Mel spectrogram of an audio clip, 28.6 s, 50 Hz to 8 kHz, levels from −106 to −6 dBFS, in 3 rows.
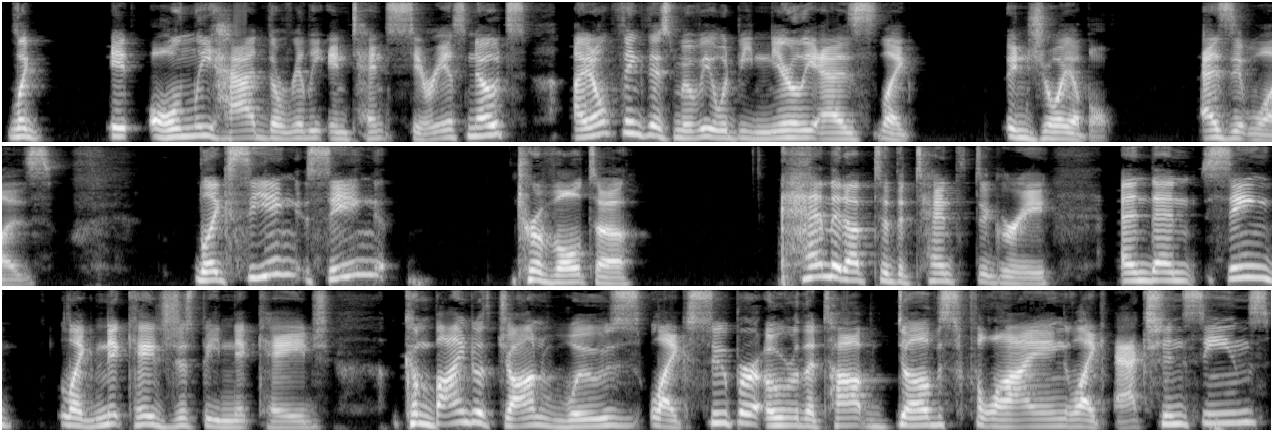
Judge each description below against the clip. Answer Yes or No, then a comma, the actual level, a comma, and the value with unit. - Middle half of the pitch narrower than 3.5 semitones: No, wide, 5.4 semitones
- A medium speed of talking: No, slow, 120 wpm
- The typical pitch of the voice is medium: Yes, medium, 160 Hz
